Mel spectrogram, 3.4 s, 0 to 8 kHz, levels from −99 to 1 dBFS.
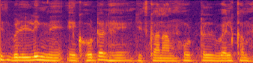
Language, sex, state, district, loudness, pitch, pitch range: Hindi, male, Chandigarh, Chandigarh, -16 LUFS, 130 Hz, 125-140 Hz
